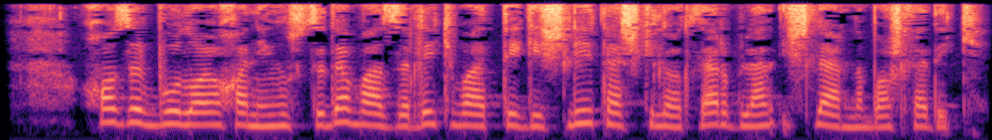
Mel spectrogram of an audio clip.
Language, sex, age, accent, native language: Uzbek, female, 18-24, Xorazm, Uzbek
